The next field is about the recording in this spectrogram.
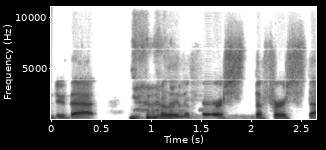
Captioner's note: laughs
